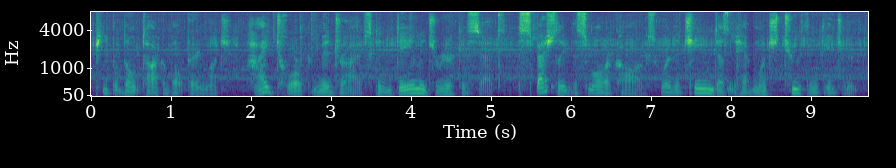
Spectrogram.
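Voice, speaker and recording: A man's very deep, low voice with very wide pitch swings and hardly any pauses, over noticeable background noise. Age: 60s. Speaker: e-bike mechanic and reviewer. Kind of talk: talking-head explainer. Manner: casual, conversational.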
